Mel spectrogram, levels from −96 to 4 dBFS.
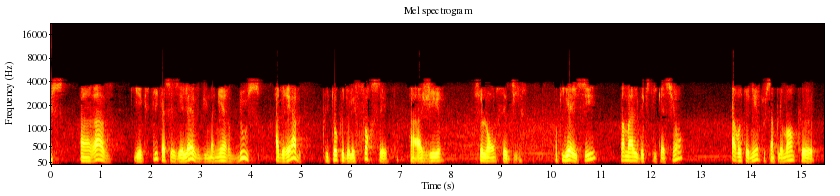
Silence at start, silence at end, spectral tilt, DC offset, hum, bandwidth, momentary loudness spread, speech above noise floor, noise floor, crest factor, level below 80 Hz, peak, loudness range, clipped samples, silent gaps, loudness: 0 s; 0.25 s; -11.5 dB/octave; under 0.1%; none; 4.6 kHz; 16 LU; 33 dB; -50 dBFS; 18 dB; -50 dBFS; 0 dBFS; 2 LU; under 0.1%; none; -18 LUFS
